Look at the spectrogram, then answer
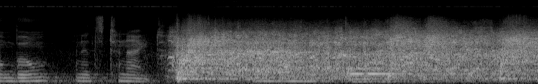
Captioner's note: bangs gongs; audience laughing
